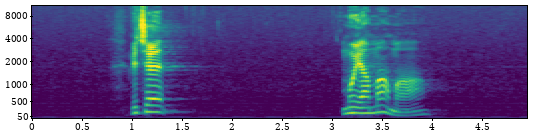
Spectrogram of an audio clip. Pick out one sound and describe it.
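A man speaks through a microphone in a large hall, in short drawn-out phrases.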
